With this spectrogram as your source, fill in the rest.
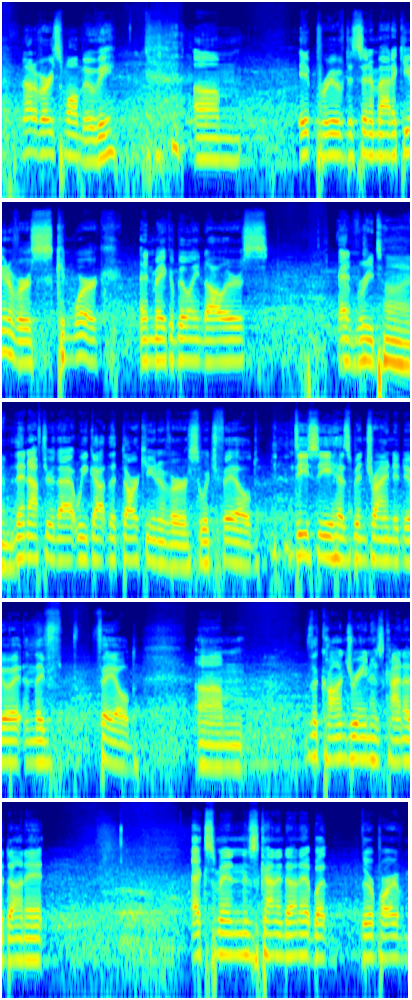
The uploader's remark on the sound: Live from Air Capital Comic-Con. A live show from a Comic-Con!?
